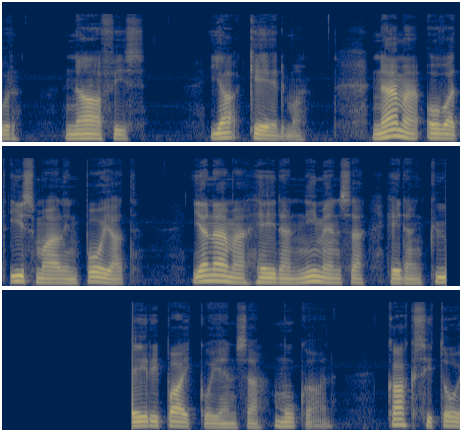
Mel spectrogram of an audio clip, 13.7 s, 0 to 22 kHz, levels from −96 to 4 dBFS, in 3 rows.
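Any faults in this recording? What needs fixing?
Audio dropout to silence, 9.01 to 10.46 s: the speech cuts to silence for 1.45 s with no room tone, likely a lost input while recording continued. Secure input connections and monitor the live signal so a lost feed is caught during capture.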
